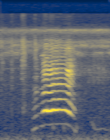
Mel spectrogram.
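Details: Desi goat giving a single loud bleat, a wavering, nasal, harmonic-rich cry lasting about half a second, rising slightly then falling away, over faint low background rumble.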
